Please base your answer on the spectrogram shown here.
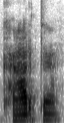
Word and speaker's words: carta: But if the R comes in the middle of a word, on the accented syllable, it sounds like an even stronger H. In the words porta, porta, or carta, which means door and letter that follow, you can use your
